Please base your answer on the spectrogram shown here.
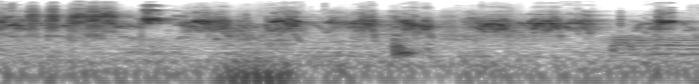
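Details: Australian parrot squawking and chirping nonstop in harsh, buzzy, high bursts, with one lower rasping note near the end.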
